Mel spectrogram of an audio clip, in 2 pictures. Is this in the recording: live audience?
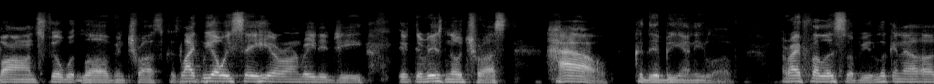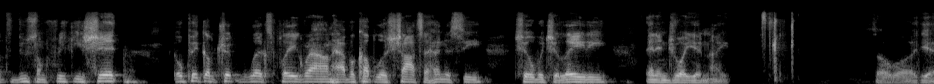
no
